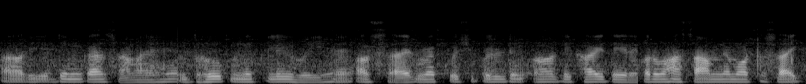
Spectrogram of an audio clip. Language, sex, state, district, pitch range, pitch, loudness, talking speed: Hindi, male, Chhattisgarh, Kabirdham, 105-120 Hz, 120 Hz, -29 LUFS, 155 wpm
